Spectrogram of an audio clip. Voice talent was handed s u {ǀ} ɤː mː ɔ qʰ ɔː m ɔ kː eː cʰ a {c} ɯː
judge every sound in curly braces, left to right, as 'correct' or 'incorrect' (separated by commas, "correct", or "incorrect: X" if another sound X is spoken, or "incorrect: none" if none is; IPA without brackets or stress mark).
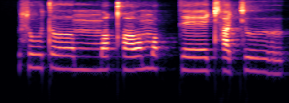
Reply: incorrect: t, correct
